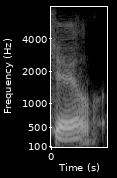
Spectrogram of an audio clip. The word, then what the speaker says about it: Kjael: And that's it's pronounced Kjael.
